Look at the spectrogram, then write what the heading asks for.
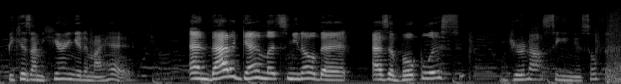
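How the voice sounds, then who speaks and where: A young woman music educator with a light-sounding voice, critiquing a performance in a casual, emphatic, teacherly way. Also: a little high. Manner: animated and emphatic, stressing words and interjecting; direct, teacherly advice to the viewer.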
